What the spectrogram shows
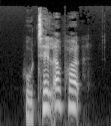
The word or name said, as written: hotelophold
